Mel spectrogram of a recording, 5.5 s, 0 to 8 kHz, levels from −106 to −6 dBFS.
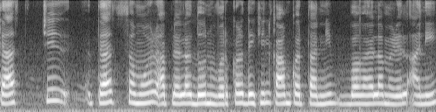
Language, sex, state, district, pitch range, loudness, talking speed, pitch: Marathi, female, Maharashtra, Chandrapur, 235-250 Hz, -15 LUFS, 130 wpm, 240 Hz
